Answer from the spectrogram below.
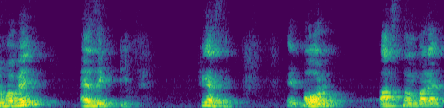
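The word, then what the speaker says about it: adjective: এটার প্রকৃত উচ্চারণ হচ্ছে এডজেক্টিভ। অনেকে এডজেক্টিভ বলে। নো। It's very wrong. এটার প্রকৃত উচ্চারণ হবে এডজেক্টিভ।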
